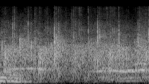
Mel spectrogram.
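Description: An audience claps for an artist at a music awards ceremony, a dense, continuous patter of applause with a voice talking over it.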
